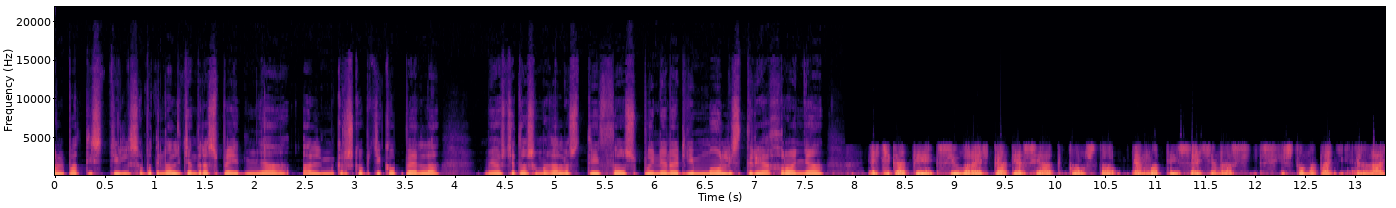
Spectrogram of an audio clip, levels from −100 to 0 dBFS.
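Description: At 7.90 s the adaptive stream switches to a lower bitrate, apparently because the connection slowed, and it stays there until the clip ends at 13.31 s. The change is abrupt but leaves no gap. The speech suddenly loses everything above about 4.1 kHz, so it turns dull and narrowband, and codec artefacts thicken. That fits a drop from roughly 64 kbit/s Opus to around 8 kbit/s.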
